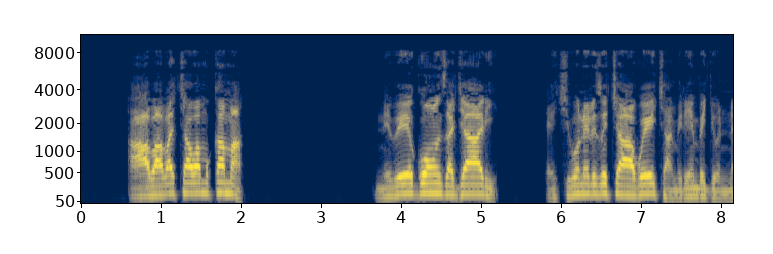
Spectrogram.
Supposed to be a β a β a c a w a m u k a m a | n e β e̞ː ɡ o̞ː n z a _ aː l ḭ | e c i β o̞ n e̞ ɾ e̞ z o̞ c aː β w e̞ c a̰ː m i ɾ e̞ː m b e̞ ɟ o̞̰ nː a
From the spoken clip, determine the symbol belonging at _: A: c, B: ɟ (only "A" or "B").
B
